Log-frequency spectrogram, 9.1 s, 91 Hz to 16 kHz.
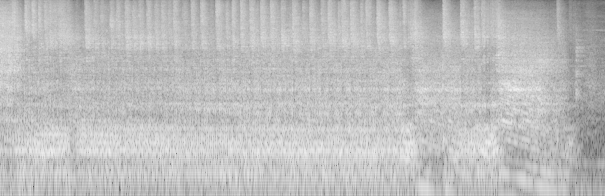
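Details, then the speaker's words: Yamaha YZ250 two-stroke with a newly installed Smart Carb SC2, kicked over on choke: it catches and keeps a ragged, slightly uneven crackle; runs but still wants carb tuning, cause not confirmed. "right, so it seems all right. I don't love it yet."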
